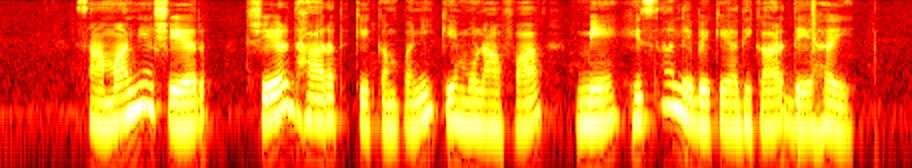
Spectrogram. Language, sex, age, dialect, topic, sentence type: Magahi, female, 51-55, Southern, banking, statement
